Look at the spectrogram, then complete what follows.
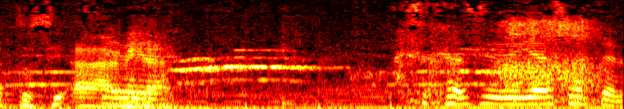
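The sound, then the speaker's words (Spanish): A cat in a broadcast booth lets out two drawn-out, wavering meows, the second one higher and more insistent, over a steady low hum and some background voices. “Ya está en cámara el gatito.”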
